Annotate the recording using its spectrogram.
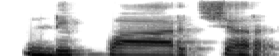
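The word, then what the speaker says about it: departure: और TURE को चर पढ़ना है, चर। डिपार्चर, ऐसे डिपार्चर, विदाई, विदा करना।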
